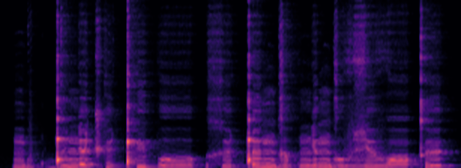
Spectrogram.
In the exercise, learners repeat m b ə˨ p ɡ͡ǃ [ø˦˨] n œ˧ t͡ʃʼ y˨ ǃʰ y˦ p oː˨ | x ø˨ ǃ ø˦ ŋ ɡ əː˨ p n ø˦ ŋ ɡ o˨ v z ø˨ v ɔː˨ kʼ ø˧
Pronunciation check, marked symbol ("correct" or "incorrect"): incorrect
